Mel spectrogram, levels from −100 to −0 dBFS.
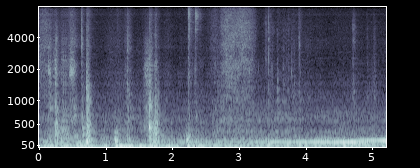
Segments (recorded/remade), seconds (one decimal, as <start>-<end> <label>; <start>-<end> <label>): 0.0-2.6 remade; 2.6-3.8 recorded; 3.8-5.2 remade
